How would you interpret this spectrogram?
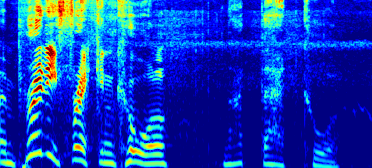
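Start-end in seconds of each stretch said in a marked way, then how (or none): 1.8-2.6 barely audible, very soft, low murmur. Streamer mid-game, commenting to viewers, softly.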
